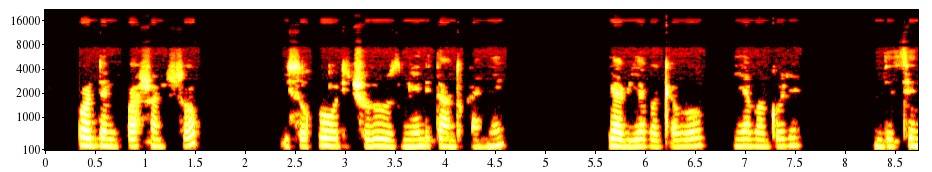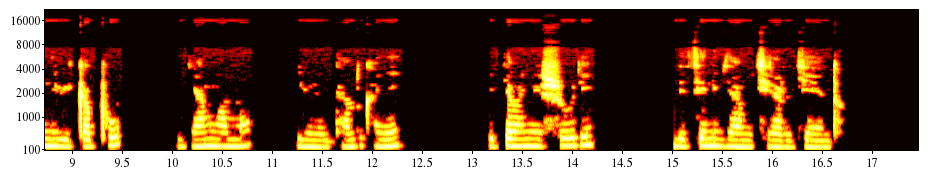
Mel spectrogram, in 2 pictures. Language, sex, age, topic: Kinyarwanda, male, 18-24, finance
